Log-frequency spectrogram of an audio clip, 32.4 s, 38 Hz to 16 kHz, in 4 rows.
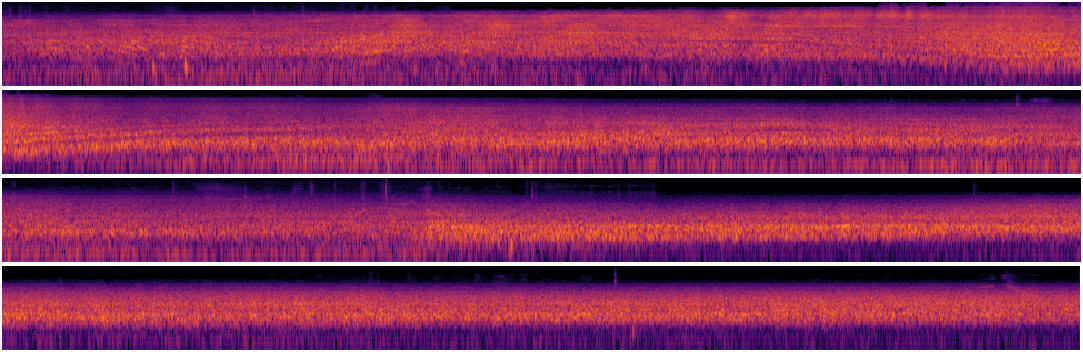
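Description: RAF Tornado GR4 jet, its twin RB199 turbofan engines running as it comes in to land. It passes closest about seven to nine seconds in with a whine falling in pitch. The jet noise carries on and steps up louder again a little under twenty seconds in.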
